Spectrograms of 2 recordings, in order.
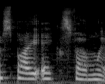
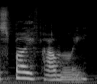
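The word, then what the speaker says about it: Spy × Family: it Spy Family or Spy X Family? I I honestly don't know. Oh, both of those are like really well-known ones, right? I haven't watched either. The X is silent. The Spy Family.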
